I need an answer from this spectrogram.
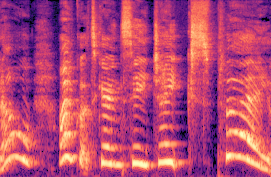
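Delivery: put-on, very high, very slow, innocent tone. Retelling a TV scene where Gary says something: imitating an innocent tone. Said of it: "innocently going".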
